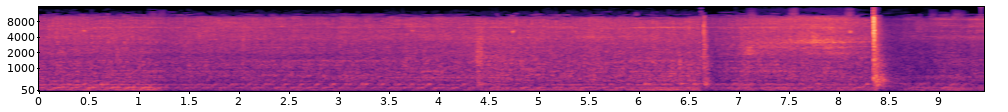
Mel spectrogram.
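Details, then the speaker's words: Subaru Legacy 2.5 L boxer (rated about 155 hp, owner thinks), running after a makeshift brake repair: steady even low rumble, no knocks or misses, runs sweet. Normal idle. "so I bet she's fast 2.5 L boxer engine I think they're rated at 155 horsepower run sweet just like"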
